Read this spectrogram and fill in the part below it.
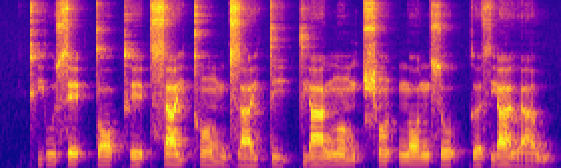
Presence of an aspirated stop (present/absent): present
